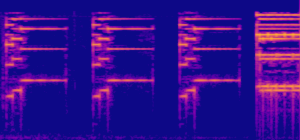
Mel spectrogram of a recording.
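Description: Bright, high electronic chimes from the Sonic video game's ring pickup sound, as Sonic collects a large number of rings: three evenly spaced bursts, then a louder, denser flurry of overlapping chimes at the end, with no talking.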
